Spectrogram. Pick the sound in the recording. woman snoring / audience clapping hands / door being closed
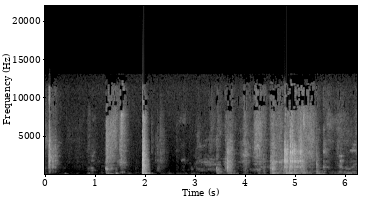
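door being closed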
